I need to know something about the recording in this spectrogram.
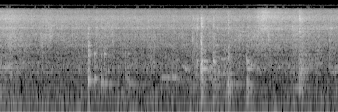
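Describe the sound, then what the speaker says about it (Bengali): Fish fry in a kadai over a clay stove, making a low, steady sizzle with scattered stirring taps and scrapes nearby and no voices. "আর কিছুটা দিয়ে দেবো বাকি যে মাছগুলো আছে কড়াইতে এখন ভাজার জন্য"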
